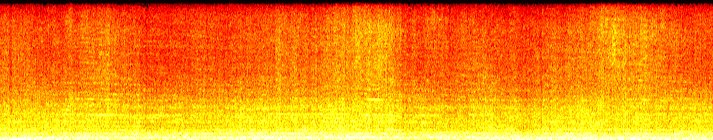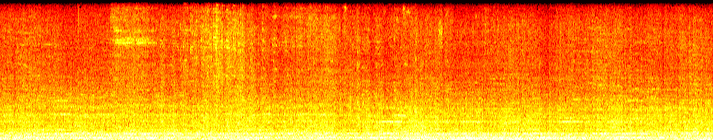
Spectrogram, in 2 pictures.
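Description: CSX intermodal double-stack freight train rolling past at close range: a steady rumble of steel wheels on rail as the well cars go by, with a brief high squeal about two-thirds of the way through.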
